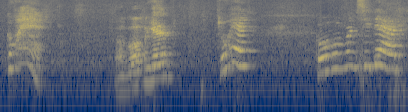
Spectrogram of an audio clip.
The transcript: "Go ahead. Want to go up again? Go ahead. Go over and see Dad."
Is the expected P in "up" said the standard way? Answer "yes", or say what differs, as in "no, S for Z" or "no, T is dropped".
no, F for P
